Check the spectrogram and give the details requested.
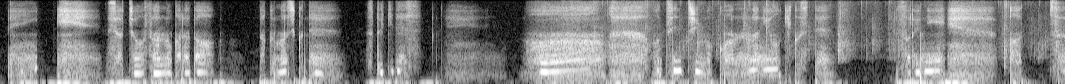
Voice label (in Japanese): ベッドでこっそり囁き, バイノーラルマイク 効果音あり; ベッドでこっそり囁きハメ録り…ゴムエッチ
